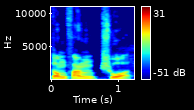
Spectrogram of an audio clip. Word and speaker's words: Dongfang Shuo: And so one of the most famous stories is the story of Dongfang Shuo. Did I say that correctly? Yes. – Spot on this time.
